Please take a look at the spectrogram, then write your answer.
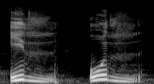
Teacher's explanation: huruf dzal memiliki sifat jahr dan rakhaah tertahannya nafas dan mengalirnya suara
